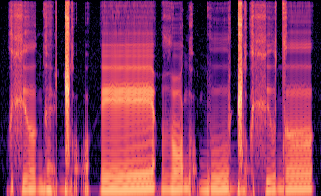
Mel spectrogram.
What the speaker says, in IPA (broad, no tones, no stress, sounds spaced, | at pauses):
xʲ ɤː ɡʱ ɛ̰ ɡ͡ǁ ɔ̰ | eː | ðˤ u ɡ ɔ̰ b uː ɡ͡ǁ ɔ̰ xʲ u d ɤː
